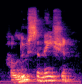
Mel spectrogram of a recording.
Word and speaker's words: hallucination: Hallucination. Listen and repeat. Right? Say that after me. Hu. So, five syllables. Hallucination.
